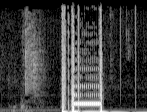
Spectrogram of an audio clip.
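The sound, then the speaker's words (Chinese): A telephone line disconnecting during a radio call-in: a sharp click, then a loud, steady mid-pitched electronic tone with a slight fluttering pulse that holds for about half a second and cuts off abruptly. “嗯，电话线断了。”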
